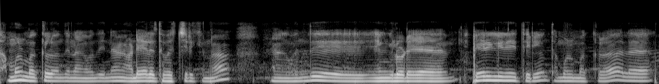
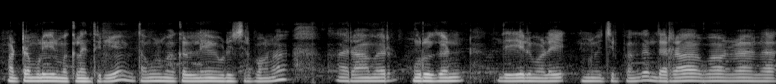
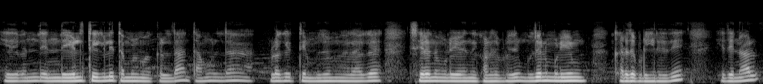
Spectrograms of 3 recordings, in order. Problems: continuous background conversations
